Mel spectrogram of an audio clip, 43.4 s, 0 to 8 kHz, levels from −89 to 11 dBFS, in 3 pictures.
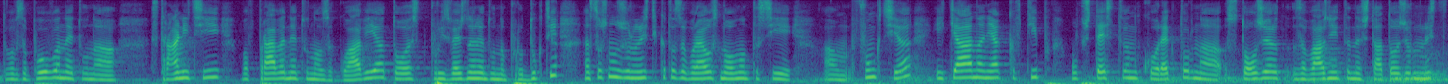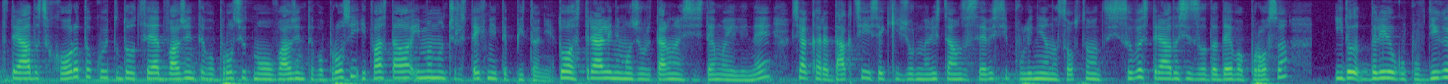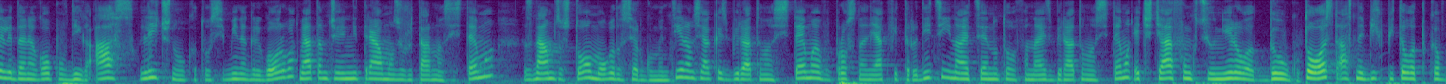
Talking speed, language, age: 185 wpm, Bulgarian, 20-39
